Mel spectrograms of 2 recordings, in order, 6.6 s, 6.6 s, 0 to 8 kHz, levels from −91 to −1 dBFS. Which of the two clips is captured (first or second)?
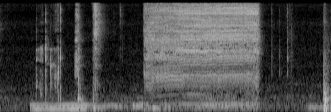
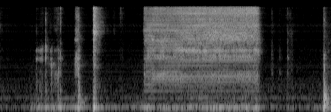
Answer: first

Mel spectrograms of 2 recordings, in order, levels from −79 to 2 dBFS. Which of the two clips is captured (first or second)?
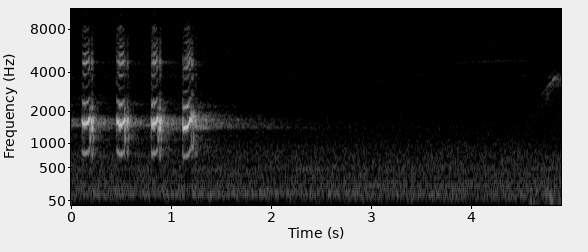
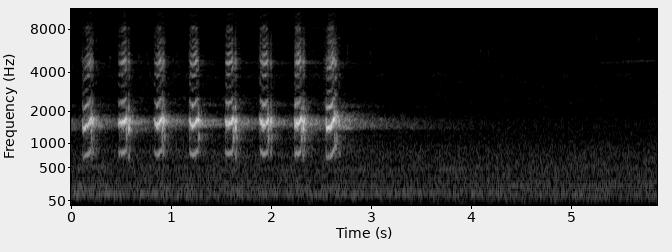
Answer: first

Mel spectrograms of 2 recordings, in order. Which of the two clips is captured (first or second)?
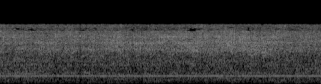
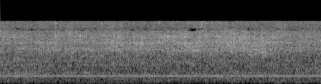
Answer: second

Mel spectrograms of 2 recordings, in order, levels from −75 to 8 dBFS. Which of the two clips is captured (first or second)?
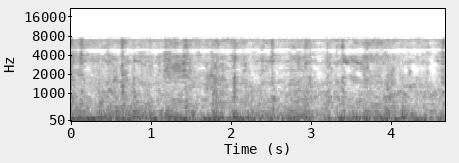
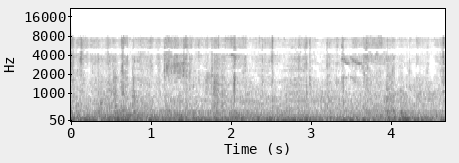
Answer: second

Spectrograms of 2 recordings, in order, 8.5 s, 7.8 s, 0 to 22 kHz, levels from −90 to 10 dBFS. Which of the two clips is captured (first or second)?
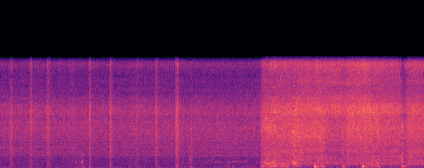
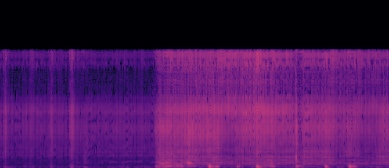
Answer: first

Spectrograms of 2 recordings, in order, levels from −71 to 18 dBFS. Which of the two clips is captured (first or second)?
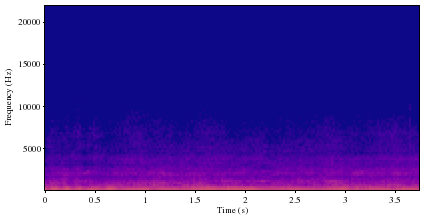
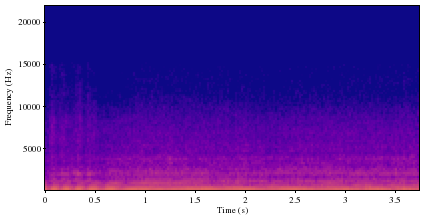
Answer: second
